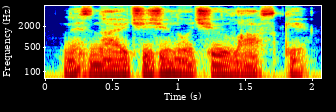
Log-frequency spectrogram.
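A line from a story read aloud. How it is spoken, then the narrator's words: Remarked in choked voice. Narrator (Ukrainian): зауважив Корейко здушеним голосом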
